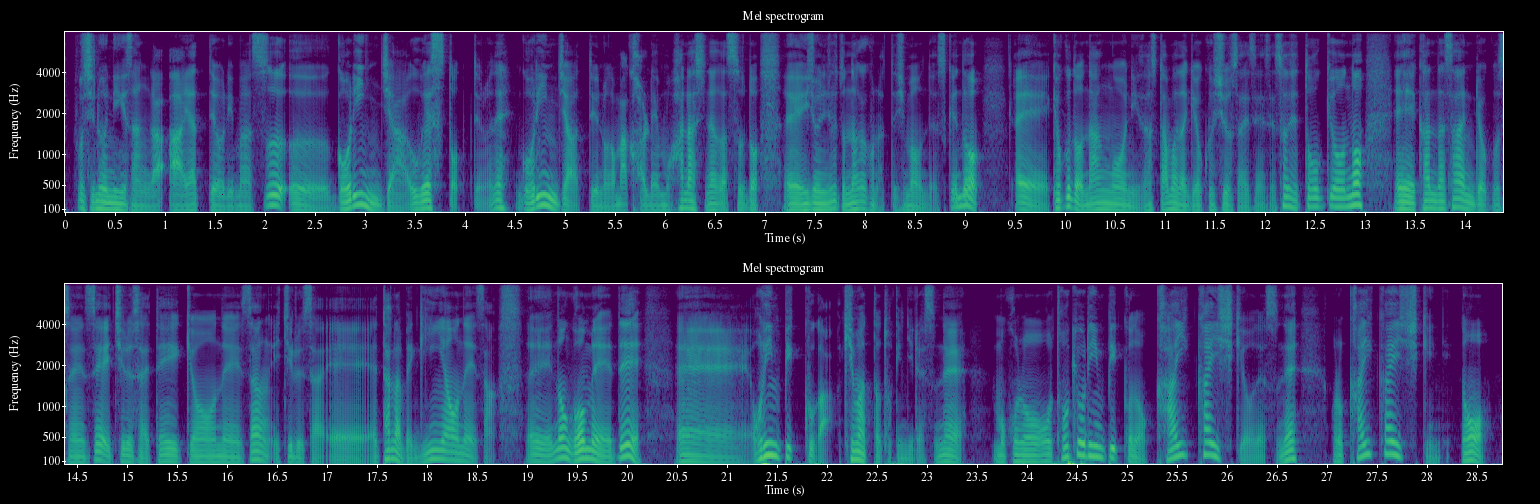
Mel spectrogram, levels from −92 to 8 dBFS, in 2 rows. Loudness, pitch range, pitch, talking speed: -26 LUFS, 85-125 Hz, 100 Hz, 370 characters per minute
